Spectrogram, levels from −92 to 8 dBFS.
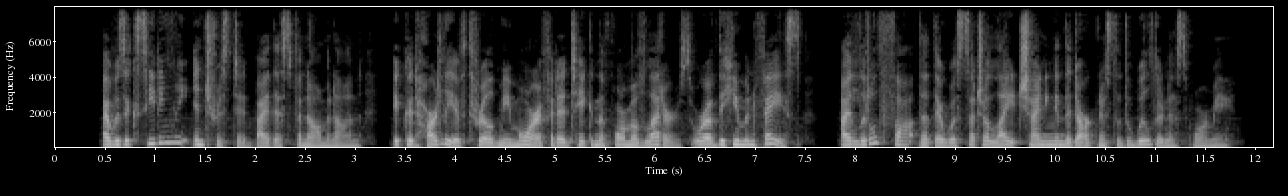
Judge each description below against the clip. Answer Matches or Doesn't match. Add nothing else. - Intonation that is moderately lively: Matches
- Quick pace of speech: Matches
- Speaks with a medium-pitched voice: Matches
